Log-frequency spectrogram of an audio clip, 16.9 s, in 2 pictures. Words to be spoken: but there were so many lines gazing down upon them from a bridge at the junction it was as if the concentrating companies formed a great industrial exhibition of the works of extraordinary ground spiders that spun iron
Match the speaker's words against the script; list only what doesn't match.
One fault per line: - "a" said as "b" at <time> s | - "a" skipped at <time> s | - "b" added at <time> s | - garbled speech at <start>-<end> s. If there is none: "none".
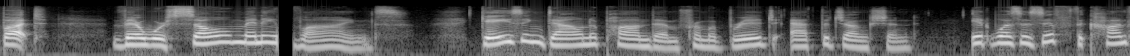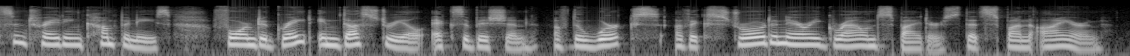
none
